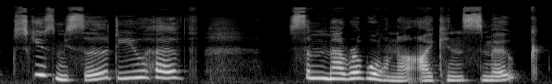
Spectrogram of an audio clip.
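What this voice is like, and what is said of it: Formal-sounding put-on accent. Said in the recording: “I don't know why that required an accent. It felt like more formal”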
